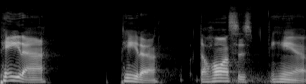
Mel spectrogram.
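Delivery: slow, drawn-out cartoon mom voice. Talking about the girlfriend's impressions, the speaker quotes her famous line: Lois impression. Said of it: "My girlfriend can do Lois pretty good".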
